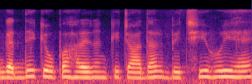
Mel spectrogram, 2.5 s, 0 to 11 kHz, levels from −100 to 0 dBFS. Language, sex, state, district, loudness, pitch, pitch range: Hindi, female, Haryana, Jhajjar, -16 LUFS, 190 Hz, 180-200 Hz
